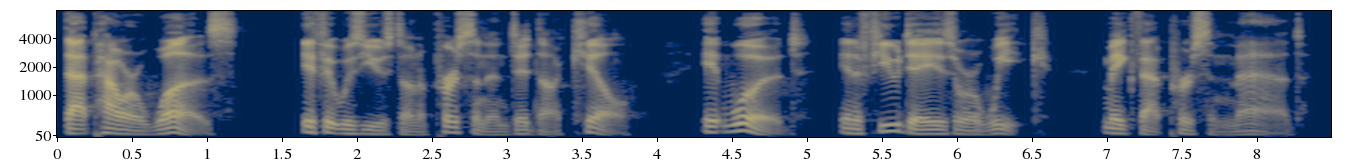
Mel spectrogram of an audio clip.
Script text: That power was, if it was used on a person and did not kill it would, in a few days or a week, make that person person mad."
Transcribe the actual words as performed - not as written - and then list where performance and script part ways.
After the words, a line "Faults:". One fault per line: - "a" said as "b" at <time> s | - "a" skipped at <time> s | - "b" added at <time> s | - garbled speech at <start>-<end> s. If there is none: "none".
That power was, if it was used on a person and did not kill it would, in a few days or a week, make that person mad."
Faults:
- "person" skipped at 7.8 s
